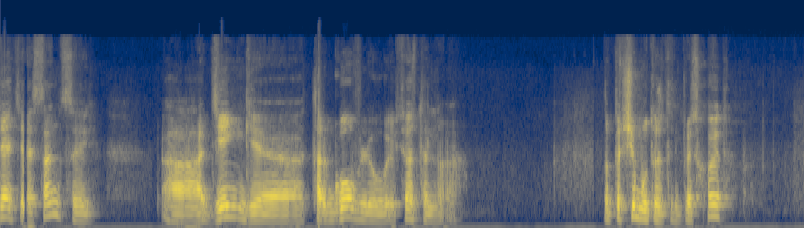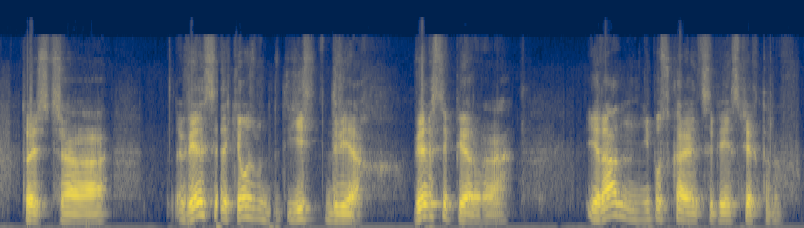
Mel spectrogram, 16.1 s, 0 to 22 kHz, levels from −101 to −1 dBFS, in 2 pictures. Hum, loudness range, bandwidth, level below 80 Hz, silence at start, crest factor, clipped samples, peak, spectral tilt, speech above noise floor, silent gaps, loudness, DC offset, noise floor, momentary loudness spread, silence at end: none; 4 LU; 12.5 kHz; -64 dBFS; 0 s; 18 dB; under 0.1%; 0 dBFS; -5 dB/octave; 47 dB; none; -18 LUFS; under 0.1%; -64 dBFS; 13 LU; 0.25 s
